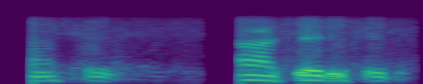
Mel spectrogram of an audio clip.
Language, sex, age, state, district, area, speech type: Malayalam, female, 60+, Kerala, Kottayam, urban, conversation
